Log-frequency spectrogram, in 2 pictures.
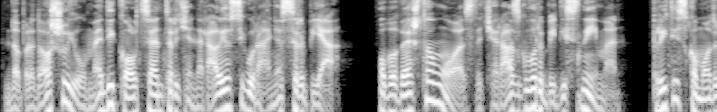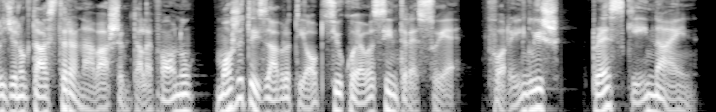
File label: IVR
